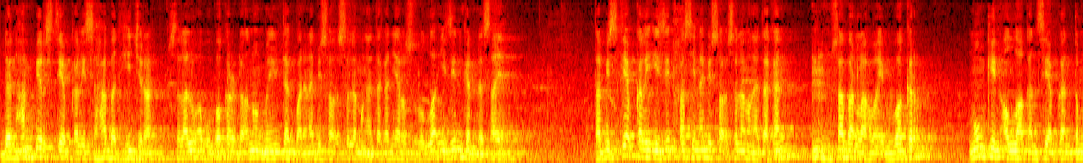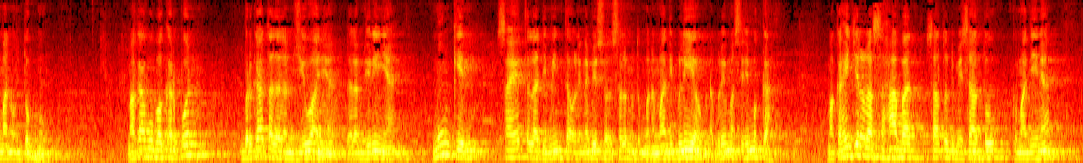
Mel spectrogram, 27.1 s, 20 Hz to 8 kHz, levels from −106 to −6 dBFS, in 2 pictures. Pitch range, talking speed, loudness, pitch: 120-140 Hz, 155 wpm, -26 LUFS, 130 Hz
